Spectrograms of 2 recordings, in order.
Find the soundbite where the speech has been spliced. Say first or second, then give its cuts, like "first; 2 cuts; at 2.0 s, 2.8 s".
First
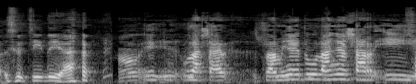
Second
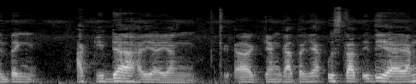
first; 1 cut; at 1.1 s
